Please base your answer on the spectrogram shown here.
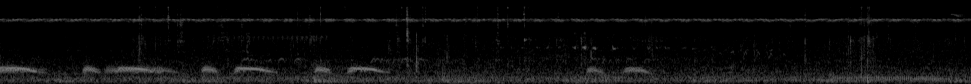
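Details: Spotted dove during a decoy-luring session at a perch, giving a quick series of mellow, low coos in the first half, fading away later, over a continuous high insect hum and faint rustle.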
